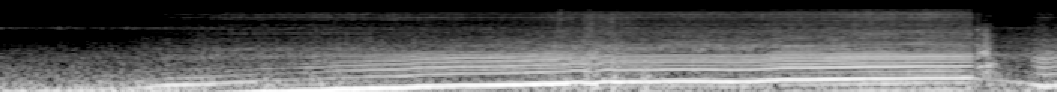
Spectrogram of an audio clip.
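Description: A car engine revs up and climbs steadily in pitch as the car accelerates.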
